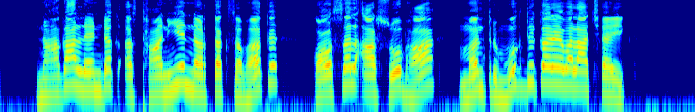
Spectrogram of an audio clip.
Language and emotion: Maithili, surprised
